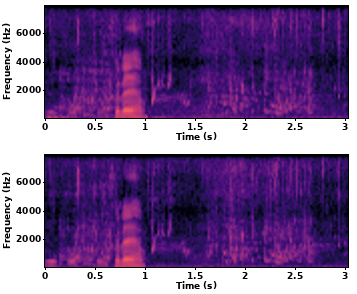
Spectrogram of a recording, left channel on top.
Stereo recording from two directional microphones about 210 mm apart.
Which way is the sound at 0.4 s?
Centre (ahead or behind).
